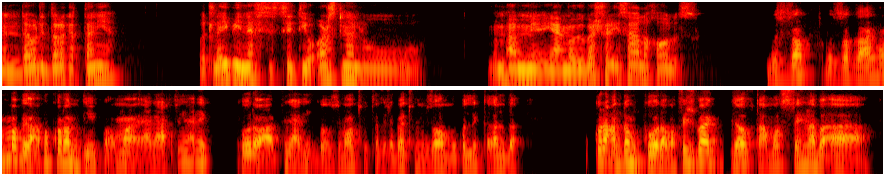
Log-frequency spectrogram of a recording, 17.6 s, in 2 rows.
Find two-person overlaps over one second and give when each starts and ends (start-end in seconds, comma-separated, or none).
none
